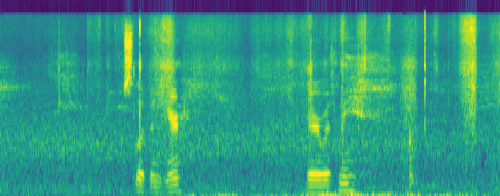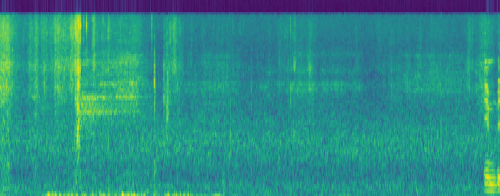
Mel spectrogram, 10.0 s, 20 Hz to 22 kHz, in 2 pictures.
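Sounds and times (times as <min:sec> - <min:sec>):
nylon fabric rustling: 0:00.9 - 0:07.8.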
